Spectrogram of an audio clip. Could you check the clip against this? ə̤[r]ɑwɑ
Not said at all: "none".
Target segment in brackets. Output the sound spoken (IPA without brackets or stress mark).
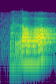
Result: r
